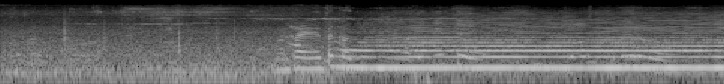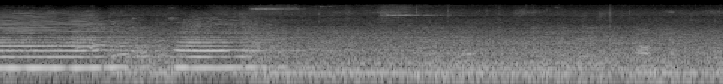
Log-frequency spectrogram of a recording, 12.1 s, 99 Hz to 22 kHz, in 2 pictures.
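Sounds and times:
train running noise: 0.0s - 12.0s
train horn blasts: 2.8s - 8.6s.

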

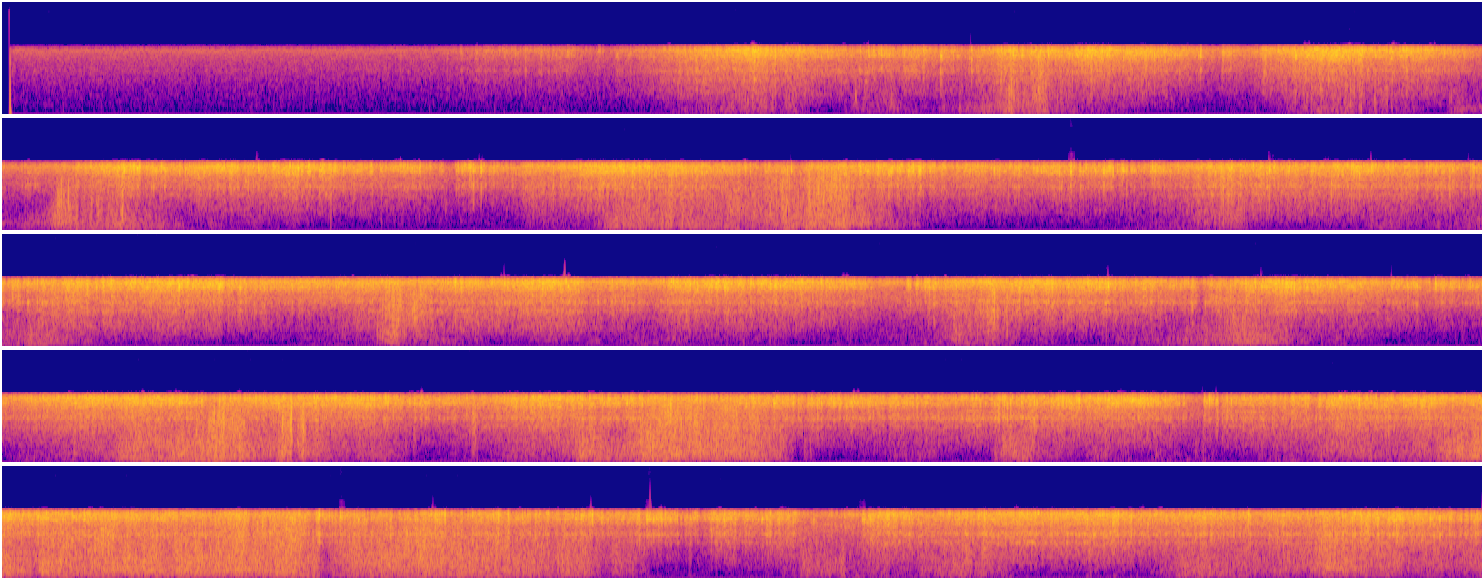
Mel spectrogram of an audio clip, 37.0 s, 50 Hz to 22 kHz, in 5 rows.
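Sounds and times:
skis scraping over snow: 2.2s - 37.0s
wind buffeting microphone: 3.2s - 8.9s, 10.0s - 12.0s, 19.2s - 21.6s, 22.3s - 37.0s.

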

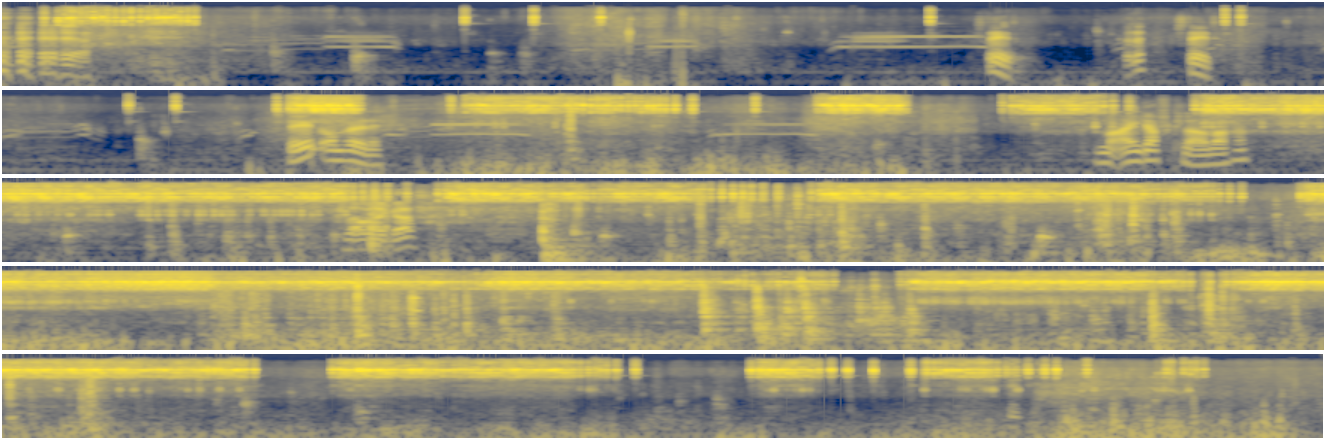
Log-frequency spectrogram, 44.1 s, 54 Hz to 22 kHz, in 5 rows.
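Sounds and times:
fishing reel whirring: 0.0s - 1.4s, 5.7s - 6.4s, 8.0s - 8.4s, 9.6s - 39.6s, 40.2s - 43.3s
low wind rumble: 10.2s - 44.0s.

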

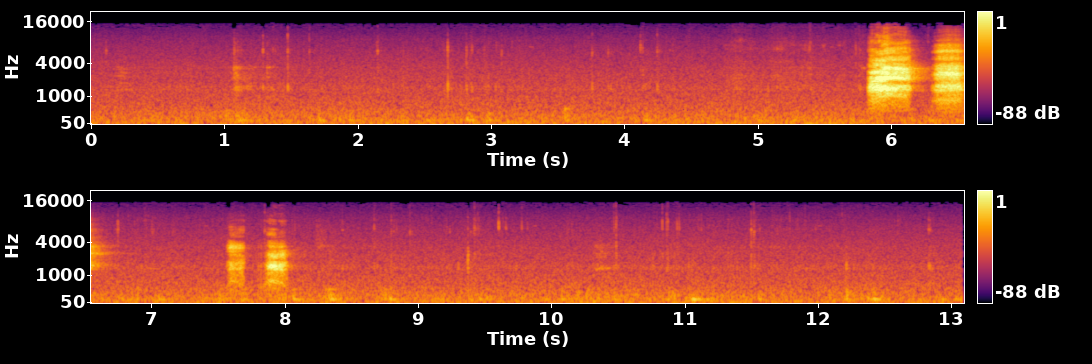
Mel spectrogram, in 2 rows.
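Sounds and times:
cockatoo screeching: 5.8s - 6.7s, 7.6s - 8.1s.

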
